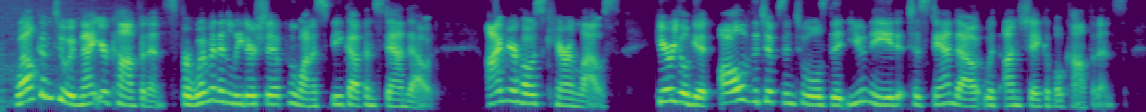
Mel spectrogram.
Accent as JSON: {"language": "English", "region": "Minnesota", "country": "United States", "accent": "Minnesota", "said": "my Minnesota accent"}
